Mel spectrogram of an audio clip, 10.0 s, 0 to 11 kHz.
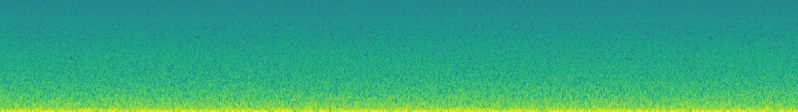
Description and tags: berechnet mit MAGIX Samplitude 10
brown, HQ, noise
